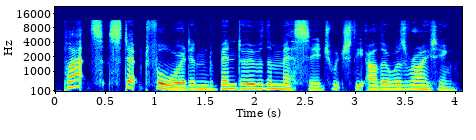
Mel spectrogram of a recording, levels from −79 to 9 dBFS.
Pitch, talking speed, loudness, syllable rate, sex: 180 Hz, 190 wpm, -17 LUFS, 5.2 syllables/s, female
